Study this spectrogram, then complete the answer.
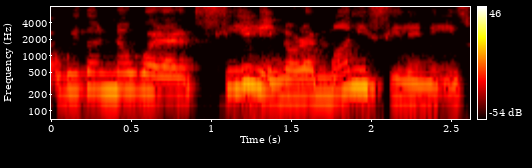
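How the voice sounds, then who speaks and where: A woman with a Spanish accent speaks in a fairly high pitch, her tone dark and mellow and her intonation lively. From Venezuela. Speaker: holistic wellness coach. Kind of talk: interview. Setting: radio or podcast interview.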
